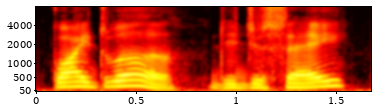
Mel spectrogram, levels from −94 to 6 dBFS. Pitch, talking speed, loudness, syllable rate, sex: 150 Hz, 180 wpm, -16 LUFS, 4.6 syllables/s, male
